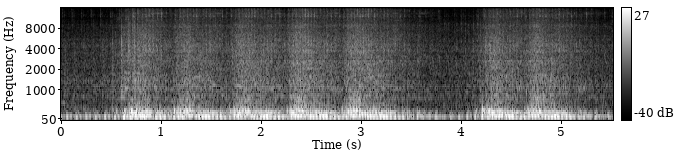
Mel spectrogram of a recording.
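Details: Honda TMX125 single after valve clearance adjustment, previously very noisy engine: repeated even throttle blips with no top-end tapping; smooth, healthy running.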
